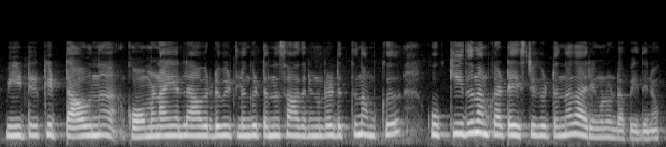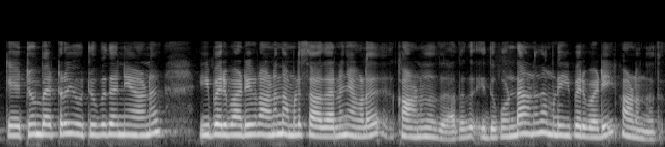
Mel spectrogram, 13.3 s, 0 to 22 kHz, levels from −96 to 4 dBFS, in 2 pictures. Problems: none marked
